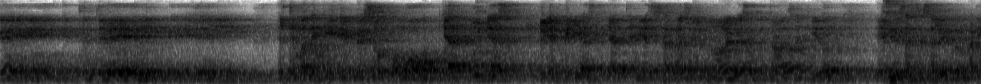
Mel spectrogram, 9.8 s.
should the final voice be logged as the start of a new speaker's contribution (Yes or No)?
No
